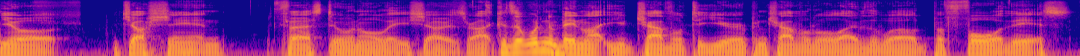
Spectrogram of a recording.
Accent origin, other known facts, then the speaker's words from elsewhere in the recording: Cairns, Queensland, Australia; I grew up in Cairns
